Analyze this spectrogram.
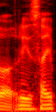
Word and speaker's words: রেজা: প্রসঙ্গে সম্পূর্ণ আলোচনা রয়েছে মূলত এটার মধ্যে মতানক থেকে যায় রেজা ও রিজার মধ্যে। অনেক আলেমগণ দ্বিতীয় শব্দটিকেও প্রাধান্য দিয়েছেন। আরবিতে সাধারণত রিজাই পড়া হয়।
